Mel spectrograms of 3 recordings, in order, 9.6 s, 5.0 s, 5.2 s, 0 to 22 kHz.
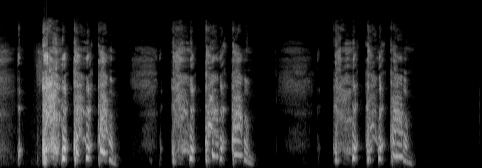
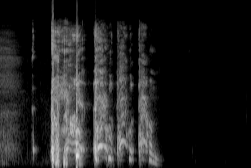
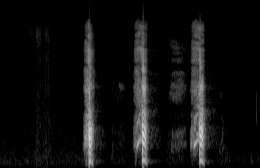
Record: {"three_cough_length": "9.6 s", "three_cough_amplitude": 31372, "three_cough_signal_mean_std_ratio": 0.41, "cough_length": "5.0 s", "cough_amplitude": 32768, "cough_signal_mean_std_ratio": 0.34, "exhalation_length": "5.2 s", "exhalation_amplitude": 32768, "exhalation_signal_mean_std_ratio": 0.18, "survey_phase": "alpha (2021-03-01 to 2021-08-12)", "age": "45-64", "gender": "Male", "wearing_mask": "No", "symptom_cough_any": true, "symptom_fatigue": true, "symptom_headache": true, "smoker_status": "Current smoker (e-cigarettes or vapes only)", "respiratory_condition_asthma": false, "respiratory_condition_other": false, "recruitment_source": "Test and Trace", "submission_delay": "2 days", "covid_test_result": "Positive", "covid_test_method": "RT-qPCR", "covid_ct_value": 24.5, "covid_ct_gene": "N gene", "covid_ct_mean": 24.6, "covid_viral_load": "8800 copies/ml", "covid_viral_load_category": "Minimal viral load (< 10K copies/ml)"}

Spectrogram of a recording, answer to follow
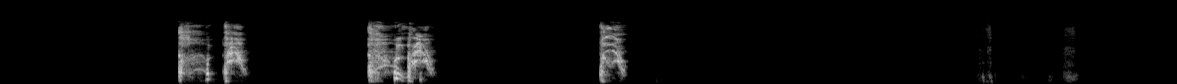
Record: {"cough_length": "11.8 s", "cough_amplitude": 31238, "cough_signal_mean_std_ratio": 0.24, "survey_phase": "beta (2021-08-13 to 2022-03-07)", "age": "18-44", "gender": "Male", "wearing_mask": "No", "symptom_sore_throat": true, "symptom_headache": true, "smoker_status": "Current smoker (e-cigarettes or vapes only)", "respiratory_condition_asthma": false, "respiratory_condition_other": false, "recruitment_source": "Test and Trace", "submission_delay": "1 day", "covid_test_result": "Positive", "covid_test_method": "RT-qPCR", "covid_ct_value": 33.0, "covid_ct_gene": "N gene"}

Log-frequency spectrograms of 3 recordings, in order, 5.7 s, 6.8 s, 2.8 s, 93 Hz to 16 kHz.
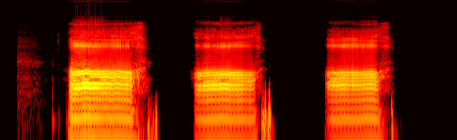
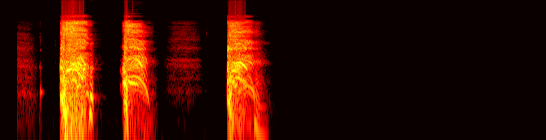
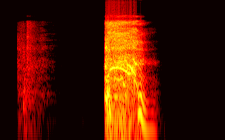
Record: {"exhalation_length": "5.7 s", "exhalation_amplitude": 32766, "exhalation_signal_mean_std_ratio": 0.44, "three_cough_length": "6.8 s", "three_cough_amplitude": 32768, "three_cough_signal_mean_std_ratio": 0.32, "cough_length": "2.8 s", "cough_amplitude": 32768, "cough_signal_mean_std_ratio": 0.37, "survey_phase": "beta (2021-08-13 to 2022-03-07)", "age": "45-64", "gender": "Male", "wearing_mask": "No", "symptom_runny_or_blocked_nose": true, "smoker_status": "Ex-smoker", "respiratory_condition_asthma": false, "respiratory_condition_other": false, "recruitment_source": "REACT", "submission_delay": "9 days", "covid_test_result": "Negative", "covid_test_method": "RT-qPCR", "influenza_a_test_result": "Negative", "influenza_b_test_result": "Negative"}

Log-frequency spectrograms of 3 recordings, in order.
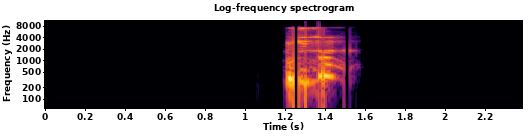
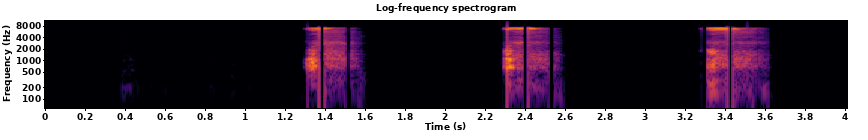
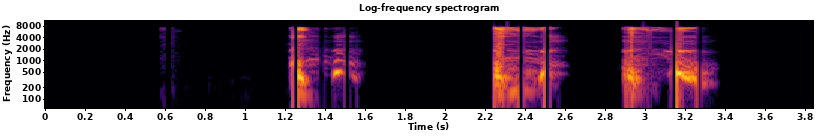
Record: {"cough_length": "2.4 s", "cough_amplitude": 23554, "cough_signal_mean_std_ratio": 0.22, "exhalation_length": "4.0 s", "exhalation_amplitude": 8364, "exhalation_signal_mean_std_ratio": 0.25, "three_cough_length": "3.8 s", "three_cough_amplitude": 26197, "three_cough_signal_mean_std_ratio": 0.25, "survey_phase": "beta (2021-08-13 to 2022-03-07)", "age": "18-44", "gender": "Female", "wearing_mask": "No", "symptom_cough_any": true, "symptom_new_continuous_cough": true, "symptom_runny_or_blocked_nose": true, "symptom_shortness_of_breath": true, "symptom_sore_throat": true, "symptom_headache": true, "symptom_onset": "3 days", "smoker_status": "Never smoked", "respiratory_condition_asthma": true, "respiratory_condition_other": false, "recruitment_source": "Test and Trace", "submission_delay": "1 day", "covid_test_result": "Positive", "covid_test_method": "LAMP"}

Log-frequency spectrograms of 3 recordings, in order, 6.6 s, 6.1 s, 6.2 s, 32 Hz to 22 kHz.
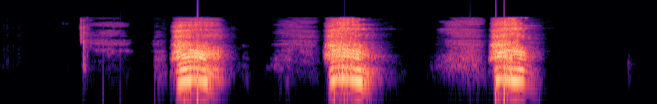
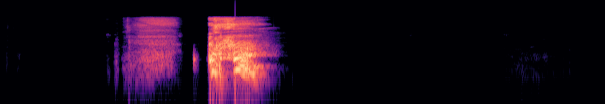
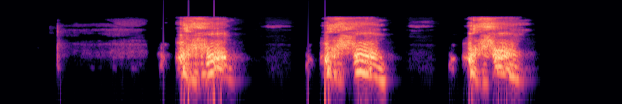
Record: {"exhalation_length": "6.6 s", "exhalation_amplitude": 32768, "exhalation_signal_mean_std_ratio": 0.35, "cough_length": "6.1 s", "cough_amplitude": 32768, "cough_signal_mean_std_ratio": 0.24, "three_cough_length": "6.2 s", "three_cough_amplitude": 30627, "three_cough_signal_mean_std_ratio": 0.43, "survey_phase": "beta (2021-08-13 to 2022-03-07)", "age": "45-64", "gender": "Male", "wearing_mask": "No", "symptom_shortness_of_breath": true, "symptom_fatigue": true, "symptom_headache": true, "symptom_change_to_sense_of_smell_or_taste": true, "smoker_status": "Ex-smoker", "respiratory_condition_asthma": false, "respiratory_condition_other": false, "recruitment_source": "REACT", "submission_delay": "2 days", "covid_test_result": "Negative", "covid_test_method": "RT-qPCR"}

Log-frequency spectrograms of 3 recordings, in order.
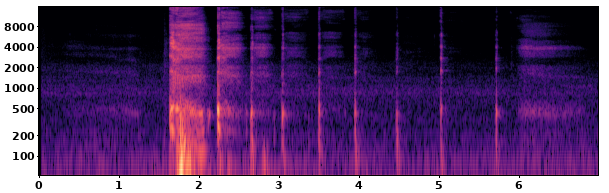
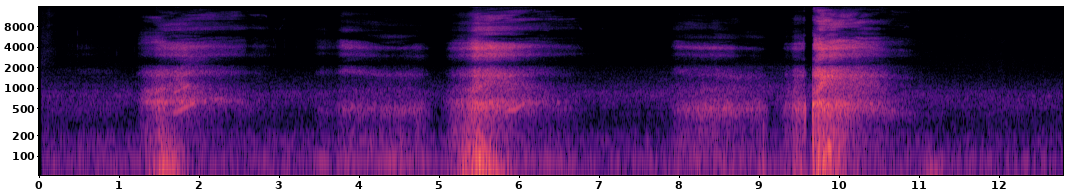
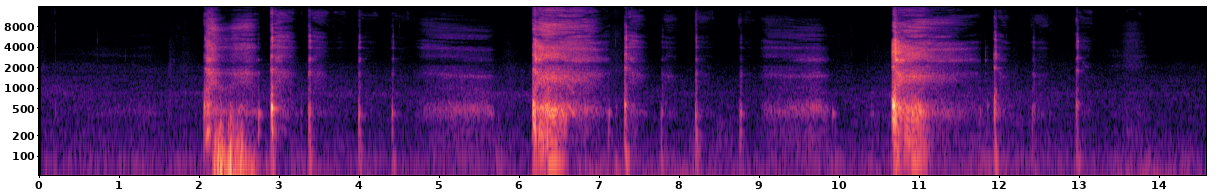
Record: {"cough_length": "7.0 s", "cough_amplitude": 7929, "cough_signal_mean_std_ratio": 0.24, "exhalation_length": "12.8 s", "exhalation_amplitude": 2341, "exhalation_signal_mean_std_ratio": 0.46, "three_cough_length": "14.6 s", "three_cough_amplitude": 15280, "three_cough_signal_mean_std_ratio": 0.26, "survey_phase": "beta (2021-08-13 to 2022-03-07)", "age": "45-64", "gender": "Female", "wearing_mask": "No", "symptom_cough_any": true, "symptom_runny_or_blocked_nose": true, "symptom_sore_throat": true, "symptom_fatigue": true, "symptom_headache": true, "symptom_change_to_sense_of_smell_or_taste": true, "symptom_onset": "2 days", "smoker_status": "Never smoked", "respiratory_condition_asthma": true, "respiratory_condition_other": false, "recruitment_source": "Test and Trace", "submission_delay": "1 day", "covid_test_result": "Positive", "covid_test_method": "RT-qPCR", "covid_ct_value": 17.2, "covid_ct_gene": "ORF1ab gene", "covid_ct_mean": 17.4, "covid_viral_load": "2000000 copies/ml", "covid_viral_load_category": "High viral load (>1M copies/ml)"}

